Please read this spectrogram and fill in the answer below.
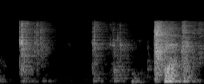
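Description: Cardboard hobby boxes of hockey cards being handled and set down: three short scraping rustles with sharp starts, the last one the loudest.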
